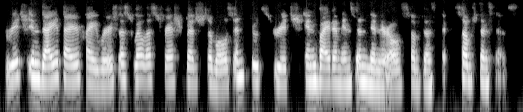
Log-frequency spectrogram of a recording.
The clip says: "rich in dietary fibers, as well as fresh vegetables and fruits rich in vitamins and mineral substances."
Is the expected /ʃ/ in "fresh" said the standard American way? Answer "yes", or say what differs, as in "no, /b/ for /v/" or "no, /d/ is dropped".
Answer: yes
